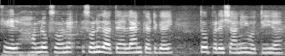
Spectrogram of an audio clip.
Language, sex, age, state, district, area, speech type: Urdu, female, 18-30, Bihar, Supaul, rural, spontaneous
